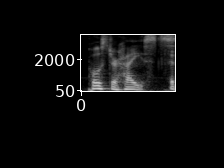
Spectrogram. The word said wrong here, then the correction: poltergeist: How do you pronounce poltergeist? – Poltergeist.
